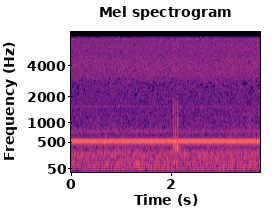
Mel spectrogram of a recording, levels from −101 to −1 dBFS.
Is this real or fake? real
